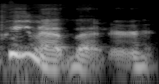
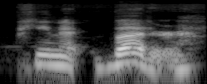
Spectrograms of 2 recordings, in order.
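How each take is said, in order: First: The stress is on peanut. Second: The stress is on butter.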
